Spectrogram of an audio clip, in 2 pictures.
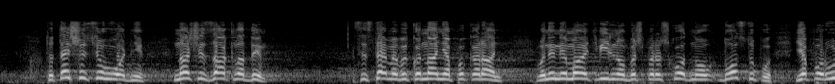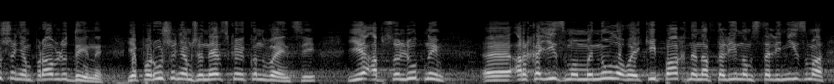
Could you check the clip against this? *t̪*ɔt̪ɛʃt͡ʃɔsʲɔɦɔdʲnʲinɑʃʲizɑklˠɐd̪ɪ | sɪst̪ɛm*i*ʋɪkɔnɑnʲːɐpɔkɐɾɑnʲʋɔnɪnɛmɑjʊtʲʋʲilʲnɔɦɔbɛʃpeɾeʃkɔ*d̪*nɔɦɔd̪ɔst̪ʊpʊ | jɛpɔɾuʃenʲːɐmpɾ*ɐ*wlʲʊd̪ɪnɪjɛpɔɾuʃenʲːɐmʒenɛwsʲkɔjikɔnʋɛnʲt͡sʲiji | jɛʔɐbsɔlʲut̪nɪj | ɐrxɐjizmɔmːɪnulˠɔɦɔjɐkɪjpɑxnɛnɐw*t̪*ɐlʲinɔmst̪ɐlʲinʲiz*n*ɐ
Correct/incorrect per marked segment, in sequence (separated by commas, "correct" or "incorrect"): correct, incorrect, correct, incorrect, correct, incorrect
